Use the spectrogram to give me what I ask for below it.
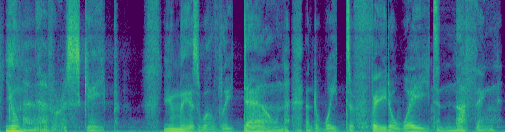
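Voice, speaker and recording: A man's voice: low voice, a little slow, a little hiss or hum. A man voicing a paranoid, mad earlier self of an immortal man in an audio drama, erratic between sly muttering and frantic outbursts. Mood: sly menace.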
